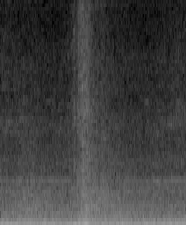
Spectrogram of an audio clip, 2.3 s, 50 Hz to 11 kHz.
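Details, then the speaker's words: BMW E39 M5 V8 just after replacing holed factory mufflers with low-mile take-off units and fresh 10W60 oil change; deep smooth rumble with one clean rev, no rasp or rattle, much more dignified; normal exhaust note. "Anyway, I've actually never heard this car with mufflers. Engine sure shakes the car. Sounds good. Much more dignified, I like it."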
